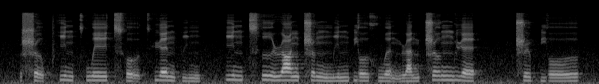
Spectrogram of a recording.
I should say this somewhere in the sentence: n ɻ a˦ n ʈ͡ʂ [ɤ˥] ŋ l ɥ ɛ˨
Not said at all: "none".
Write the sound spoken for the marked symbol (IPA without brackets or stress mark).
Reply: ɤ˥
